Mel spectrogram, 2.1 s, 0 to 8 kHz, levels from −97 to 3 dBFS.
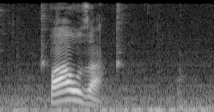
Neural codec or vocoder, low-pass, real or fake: none; 7.2 kHz; real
